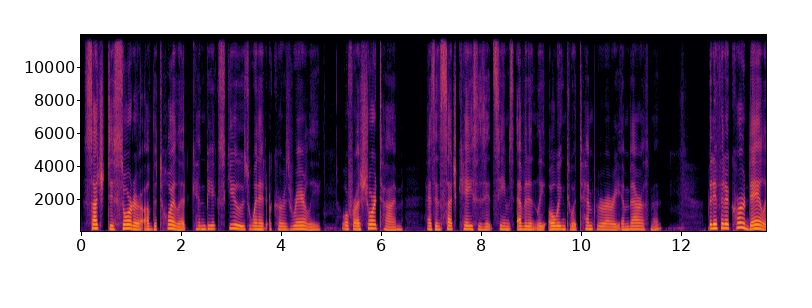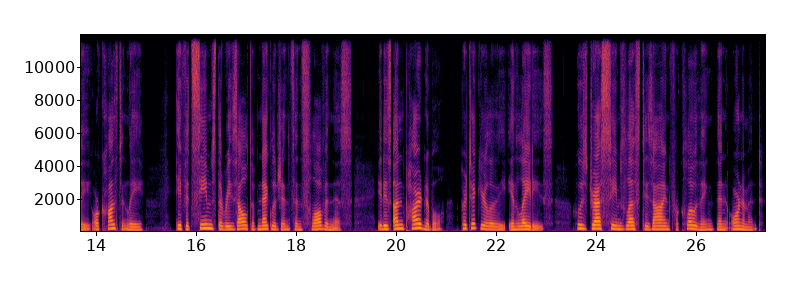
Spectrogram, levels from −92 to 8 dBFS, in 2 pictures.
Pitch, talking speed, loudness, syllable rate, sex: 195 Hz, 130 wpm, -22 LUFS, 4.6 syllables/s, female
